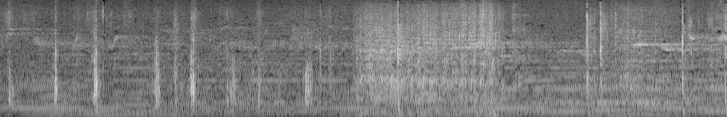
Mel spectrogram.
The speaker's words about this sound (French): Cet homme qui vient d'arriver à cheval au château de Dormans s'appelle Louis Carlet de la Rosière.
